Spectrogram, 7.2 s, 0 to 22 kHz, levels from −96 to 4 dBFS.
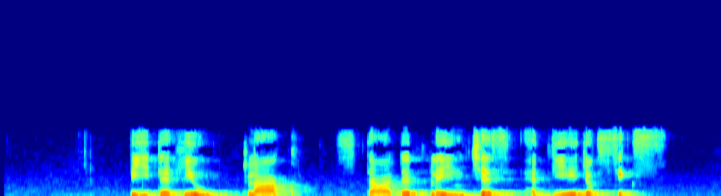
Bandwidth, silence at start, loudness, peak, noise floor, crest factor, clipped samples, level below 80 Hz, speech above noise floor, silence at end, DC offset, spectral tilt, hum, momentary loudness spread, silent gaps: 8 kHz; 1.3 s; -27 LUFS; -8 dBFS; -70 dBFS; 20 dB; under 0.1%; -64 dBFS; 44 dB; 0.65 s; under 0.1%; -5.5 dB/octave; none; 12 LU; none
